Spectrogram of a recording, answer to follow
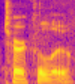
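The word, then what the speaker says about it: Türkoğlu: his last name properly turo turo the other g is silent Real G's moveing silence exactly like turkalo like turo yeah so Turk's pregame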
